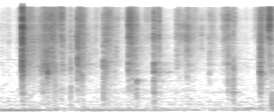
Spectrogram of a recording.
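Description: Tarot cards being shuffled fast by hand, a run of quick papery riffles and flicks with sharp card snaps at irregular intervals, close and moderately quiet, with no talking.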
